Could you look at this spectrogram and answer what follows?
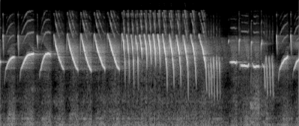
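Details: Canary song used as a tutor recording for young canaries: bright rising whistles give way to a fast rolling series of steep descending notes, about four per second, then short high chips and a brief pause.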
